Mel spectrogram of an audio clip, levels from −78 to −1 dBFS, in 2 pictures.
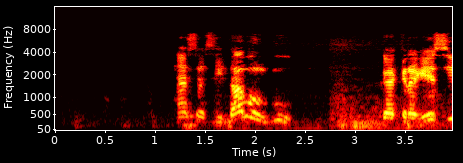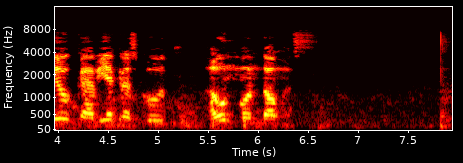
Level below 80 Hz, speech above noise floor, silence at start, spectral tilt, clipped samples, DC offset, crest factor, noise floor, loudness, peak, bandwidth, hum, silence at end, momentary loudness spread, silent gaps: -60 dBFS; 47 dB; 1.25 s; -2.5 dB/octave; under 0.1%; under 0.1%; 20 dB; -66 dBFS; -18 LUFS; -2 dBFS; 7.6 kHz; none; 0.1 s; 22 LU; none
